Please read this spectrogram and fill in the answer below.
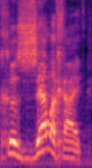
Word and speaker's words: gezelligheid: Gezelligheid. That's actually how you pronounce it. So, with the hard G.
